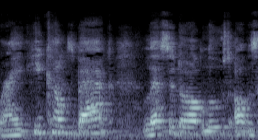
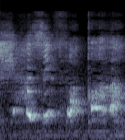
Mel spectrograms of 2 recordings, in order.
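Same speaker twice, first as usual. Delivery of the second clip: put-on French accent, very high and slow. Retelling shouting at him while still in a French accent. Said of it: "I still had the accent".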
